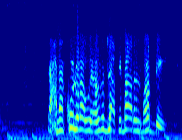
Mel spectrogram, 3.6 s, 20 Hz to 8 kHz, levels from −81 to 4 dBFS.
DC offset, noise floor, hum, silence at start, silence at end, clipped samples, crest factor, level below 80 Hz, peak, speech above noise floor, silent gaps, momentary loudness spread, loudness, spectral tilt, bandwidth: under 0.1%; -58 dBFS; none; 0.15 s; 0.1 s; under 0.1%; 16 dB; -62 dBFS; -24 dBFS; 21 dB; none; 8 LU; -38 LUFS; -7 dB/octave; 8 kHz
